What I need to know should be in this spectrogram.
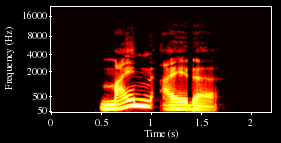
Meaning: nominative/accusative/genitive plural of Meineid
- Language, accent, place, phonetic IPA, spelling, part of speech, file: German, Germany, Berlin, [ˈmaɪ̯nˌʔaɪ̯də], Meineide, noun, De-Meineide.ogg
